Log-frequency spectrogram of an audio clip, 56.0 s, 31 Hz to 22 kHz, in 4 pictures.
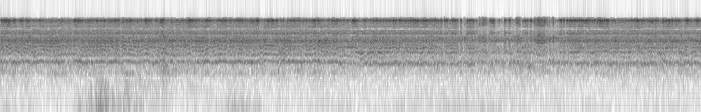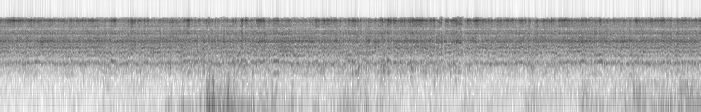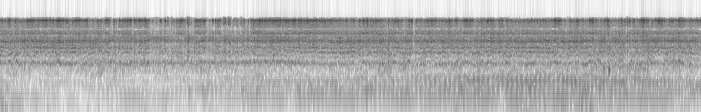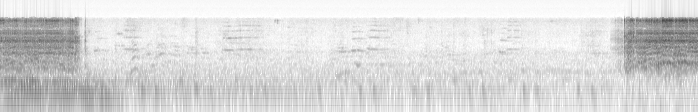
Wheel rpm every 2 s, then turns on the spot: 70, 70, 70, 70, 70, 70, 70, 70, 70, 70, 70, 70, 70, 70, 70, 70, 70, 70, 70, 70, 70, 40, 0, 0, 0, 0, 0, 60.
none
